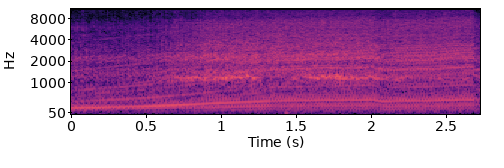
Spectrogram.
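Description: A car in Forza Horizon 3 drifts through a long slide with a sustained engine note rising in pitch and tire squeal over it, loud and continuous throughout.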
